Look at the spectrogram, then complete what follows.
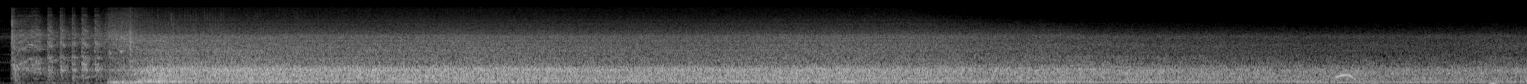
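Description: Toyota FJ Cruiser's 4.0-litre V6 cranked by the starter for about a second, then catching and settling into a steady idle on its first start after both knock sensors were replaced. It runs smoothly, 'like a kitten'.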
